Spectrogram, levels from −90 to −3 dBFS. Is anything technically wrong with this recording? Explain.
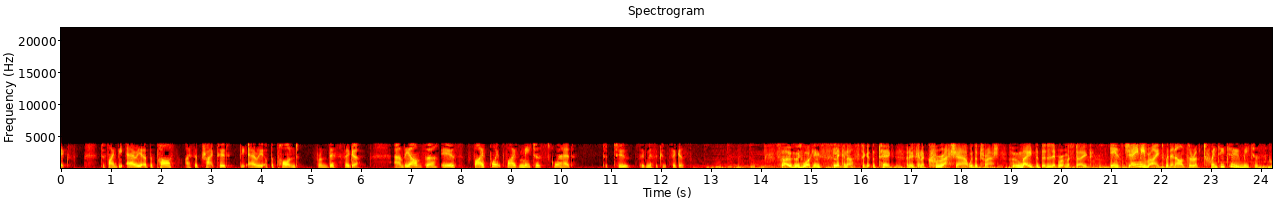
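No, nothing stood out as technically wrong when listening to this audio.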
